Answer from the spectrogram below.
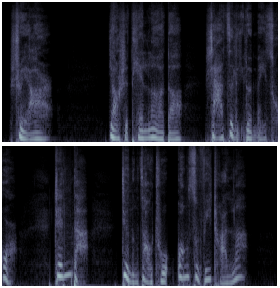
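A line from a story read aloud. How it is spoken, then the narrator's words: Quiet question. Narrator (Chinese): 她小声问于乐水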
